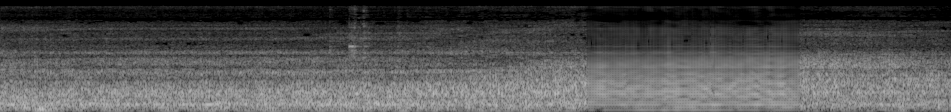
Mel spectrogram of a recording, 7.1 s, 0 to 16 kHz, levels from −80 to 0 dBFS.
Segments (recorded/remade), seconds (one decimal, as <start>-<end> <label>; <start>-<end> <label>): 0.0-4.4 recorded; 4.4-6.0 remade; 6.0-7.1 recorded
